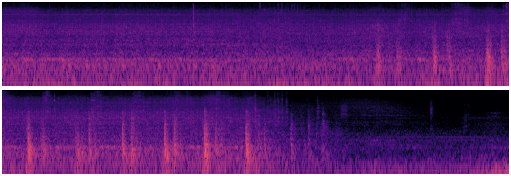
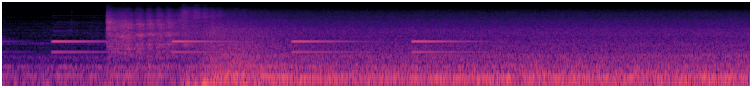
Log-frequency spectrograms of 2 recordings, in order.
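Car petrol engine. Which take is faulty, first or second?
first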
